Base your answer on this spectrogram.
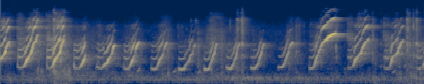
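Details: Pet female guinea pig in a noisy mood, giving a rapid series of short rising squeaks about three per second, each sweeping sharply upward; a louder, higher squeal near the end, with soft rustling below.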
